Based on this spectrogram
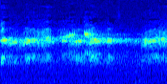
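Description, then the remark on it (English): A dense chorus of Pacific chorus frogs calling continuously in Tektaxan Marsh on Saturna Island, British Columbia, overlapping trills that swell and fade above the steady hiss of a stiff breeze, with no voices. “The song of the Pacific chorus frogs rises and falls above a stiff breeze.”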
